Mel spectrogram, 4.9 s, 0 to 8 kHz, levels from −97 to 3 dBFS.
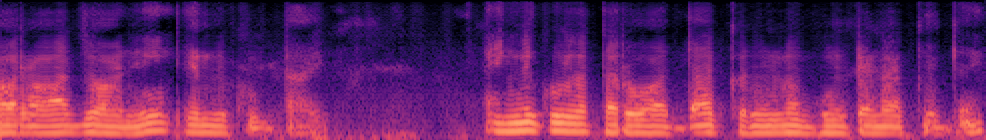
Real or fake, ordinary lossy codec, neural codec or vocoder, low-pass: fake; none; codec, 16 kHz, 1 kbps, FreqCodec, smaller model; none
